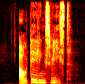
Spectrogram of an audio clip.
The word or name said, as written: afdelingsvis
